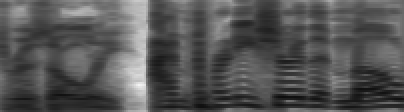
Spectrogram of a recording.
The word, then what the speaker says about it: Rizzoli: It's pronounced Rizzoli.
